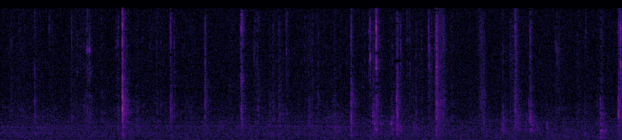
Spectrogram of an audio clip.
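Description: Faint, irregular small clicks and crackles of black tape and thin wire being handled as tape is wrapped around a wire stem, the sharpest click about a second and a half in and a cluster of them in the middle.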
